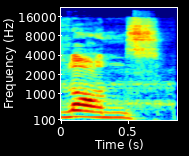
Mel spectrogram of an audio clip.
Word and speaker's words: Lens: That's Lons, not Lens. Lons. Because that's French. Lons.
